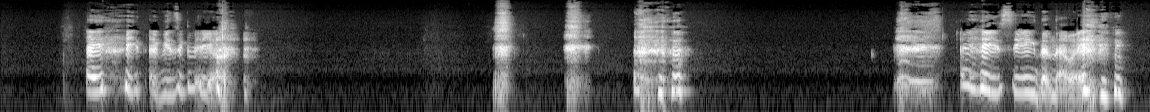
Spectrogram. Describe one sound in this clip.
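A young woman speaks in a choked, tearful voice close by.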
